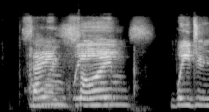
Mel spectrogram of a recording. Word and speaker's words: Sainz: butchered it. Carlos Sainz. Sames. Same my- signs.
